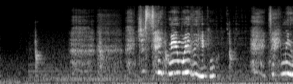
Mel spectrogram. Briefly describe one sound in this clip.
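A young woman speaks tearfully and pleadingly, close by.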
